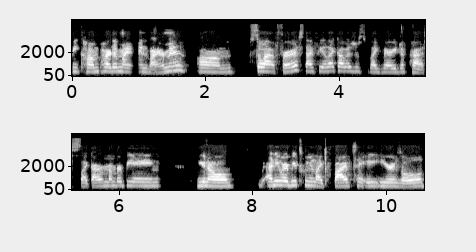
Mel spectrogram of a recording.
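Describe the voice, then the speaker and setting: Speaking with a Spanish accent, a woman keeps a moderate pace, a fairly high pitch and fairly even intonation. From Colombia, raised in New Jersey from kindergarten. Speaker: singer and musician. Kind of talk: interview. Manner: casual, filler-heavy.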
